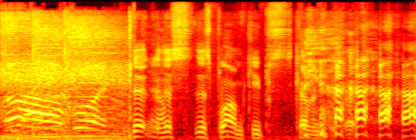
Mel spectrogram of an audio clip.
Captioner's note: loud rock music; both laughing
